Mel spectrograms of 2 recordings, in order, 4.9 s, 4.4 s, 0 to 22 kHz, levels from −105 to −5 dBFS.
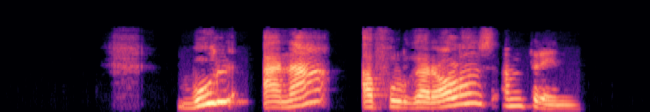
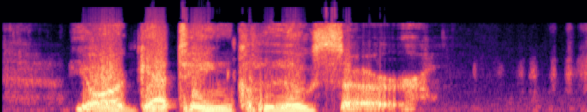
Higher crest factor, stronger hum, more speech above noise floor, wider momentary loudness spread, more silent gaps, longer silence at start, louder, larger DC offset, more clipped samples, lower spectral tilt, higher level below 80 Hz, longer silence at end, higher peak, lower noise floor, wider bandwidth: first, 18 dB vs 10 dB; neither; second, 31 dB vs 46 dB; second, 10 LU vs 14 LU; neither; first, 1.35 s vs 0.55 s; second, -16 LUFS vs -8 LUFS; neither; neither; about the same, -5 dB/octave vs -5 dB/octave; second, -66 dBFS vs -30 dBFS; second, 0.55 s vs 1.2 s; about the same, 0 dBFS vs 0 dBFS; second, -47 dBFS vs -54 dBFS; second, 7.6 kHz vs 10.5 kHz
